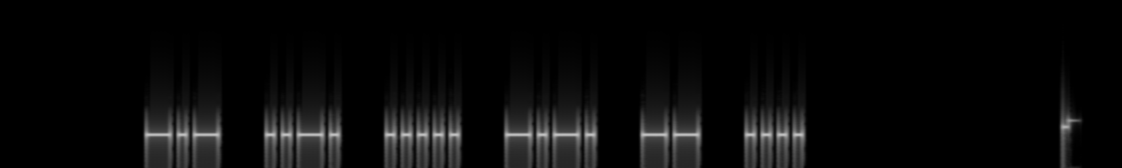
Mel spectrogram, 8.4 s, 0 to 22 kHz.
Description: Morse code, heard as a keyed tone, about 19 wpm, spaced as for 14 wpm, 700 Hz. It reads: KF5CMH
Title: 238 Lesson 38g - Letter q - Call Signs 20wpm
